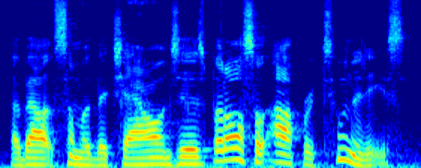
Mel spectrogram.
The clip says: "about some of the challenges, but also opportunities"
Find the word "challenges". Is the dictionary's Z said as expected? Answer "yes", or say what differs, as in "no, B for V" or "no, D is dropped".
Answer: yes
